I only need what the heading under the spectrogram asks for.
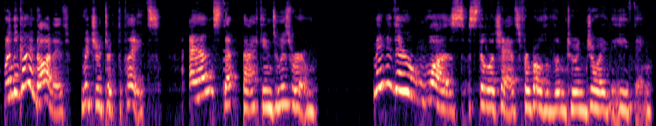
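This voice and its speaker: A woman's voice: on the high side, very animated, normal speed, fairly bright tone. A woman reading fiction aloud in a dramatic, emphatic storytelling style. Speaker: author reading own book aloud. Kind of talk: expressive storybook narration. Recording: voice distant from the mic.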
